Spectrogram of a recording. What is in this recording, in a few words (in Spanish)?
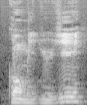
Cuatro piedras de comal, Mixteco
